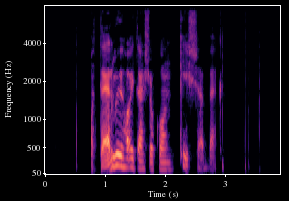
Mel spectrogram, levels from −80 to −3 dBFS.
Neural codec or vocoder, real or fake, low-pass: vocoder, 44.1 kHz, 128 mel bands, Pupu-Vocoder; fake; 7.2 kHz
